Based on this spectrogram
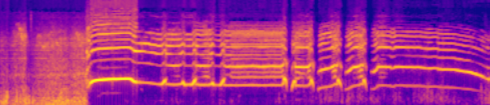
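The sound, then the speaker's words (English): A loud Mexican grito: a long, piercing high-pitched yell held for several seconds, then breaking into warbling, stuttering cries near the end, after a brief burst of rough noise. “Whenever you do the Mexican yell, you know what that prompts me to do?”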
